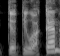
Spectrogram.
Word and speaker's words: Teotihuacán: te aparece Teotihuacán con acento en la A, en la Ujú.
